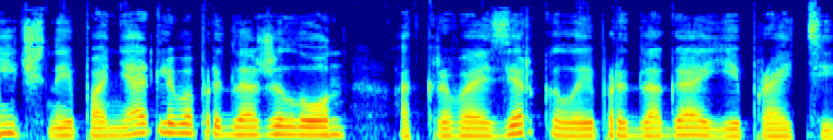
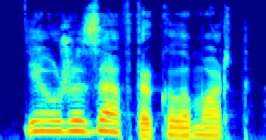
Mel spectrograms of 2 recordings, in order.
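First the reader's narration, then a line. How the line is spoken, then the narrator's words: Calm answer. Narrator (Russian): ответила она спокойно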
